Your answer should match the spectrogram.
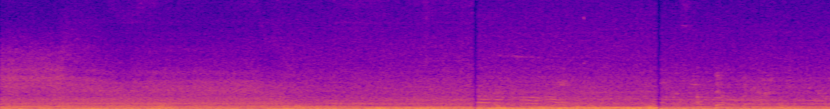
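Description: Cabin running noise of a Nippori-Toneri Liner rubber-tyred automated guideway train moving along its elevated track: a steady low rumble with a faint motor whine, whose tones shift about halfway through.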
